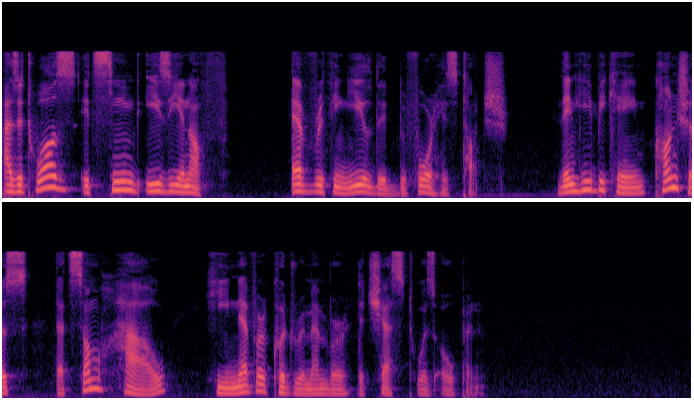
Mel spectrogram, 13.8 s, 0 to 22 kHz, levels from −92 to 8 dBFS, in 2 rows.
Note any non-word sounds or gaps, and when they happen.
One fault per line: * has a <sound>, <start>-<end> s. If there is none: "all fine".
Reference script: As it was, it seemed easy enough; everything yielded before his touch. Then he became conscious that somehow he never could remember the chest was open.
all fine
